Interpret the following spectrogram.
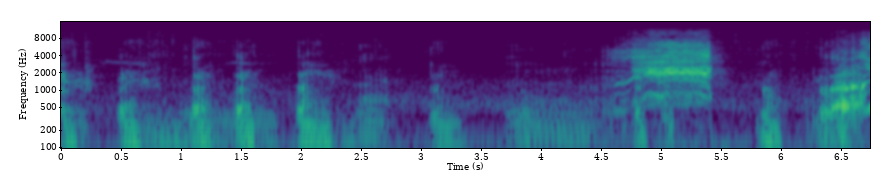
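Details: Wild hogs held in a small trap at night in the early morning hours: a run of short, low grunts repeating roughly every half second, broken by a loud, shrill squeal and another rising squeal at the end.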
